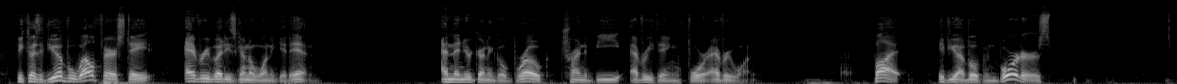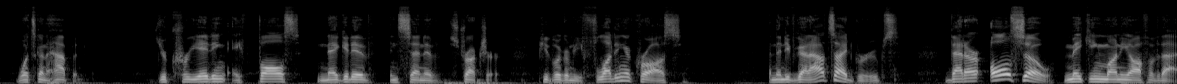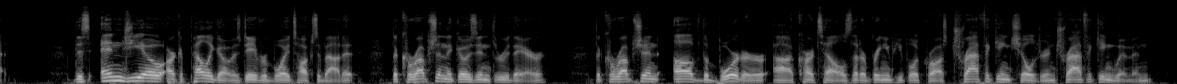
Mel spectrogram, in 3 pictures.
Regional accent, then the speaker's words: Philadelphia, Pennsylvania, United States; I'm from the Philly area

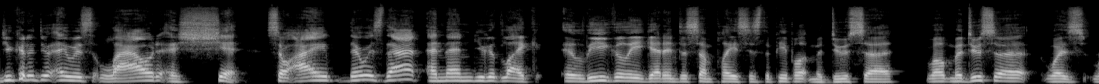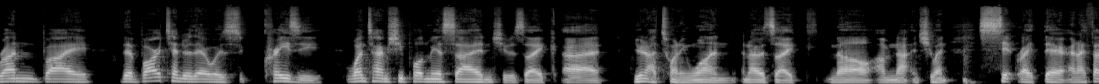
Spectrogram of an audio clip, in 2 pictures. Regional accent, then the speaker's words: Philadelphia, Pennsylvania, United States; No, I am from the Philly area.

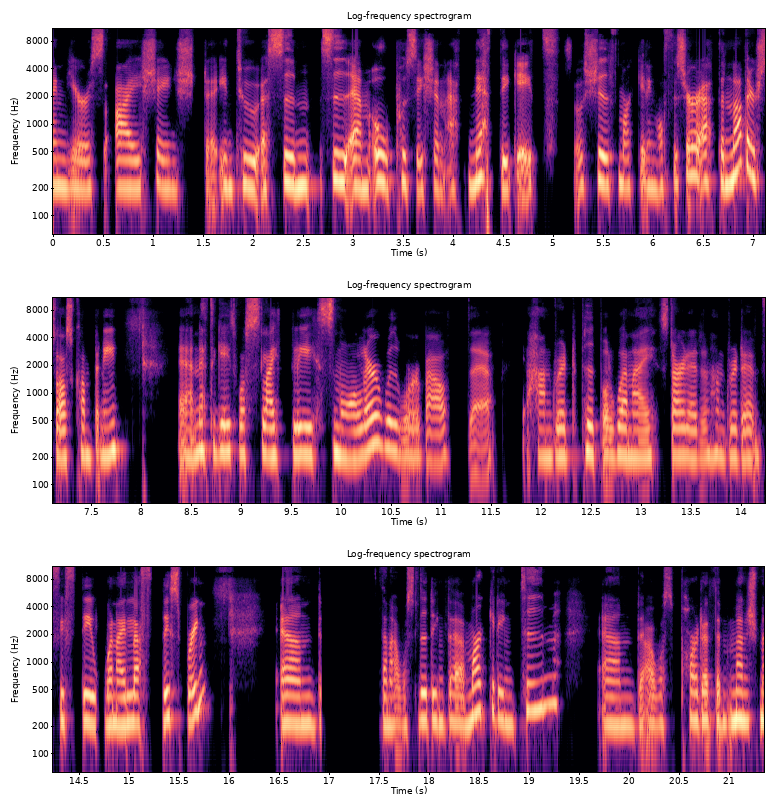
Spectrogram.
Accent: Sweden; also born or lived in Lund / Stockholm; I am born and raised in Sweden, and I live in Stockholm since 2011.

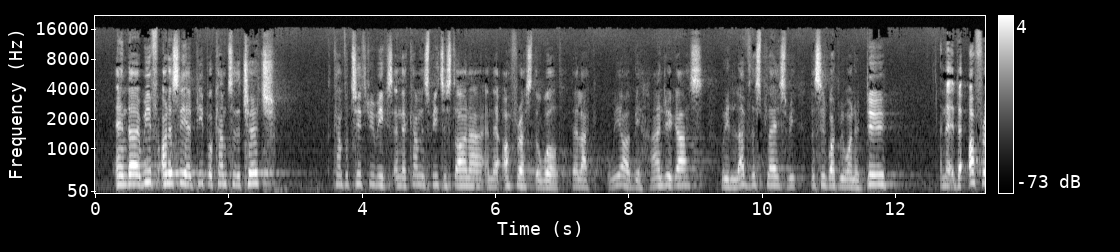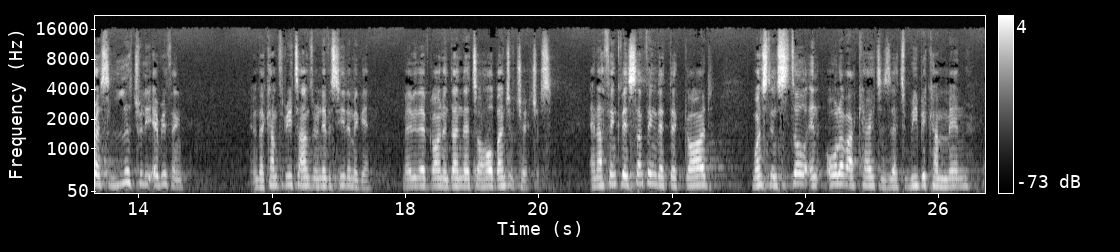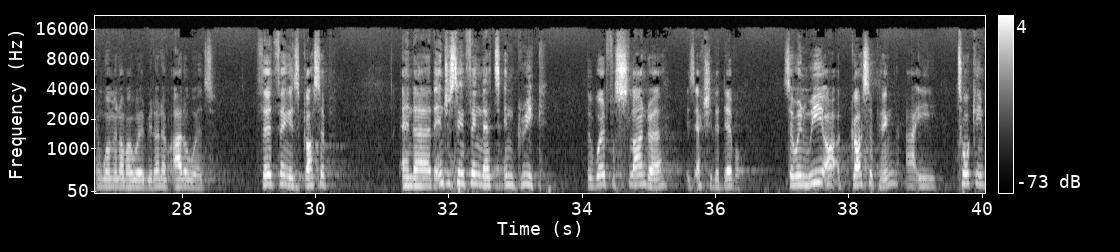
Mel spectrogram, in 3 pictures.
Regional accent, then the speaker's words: South Africa; We grew up in South Africa

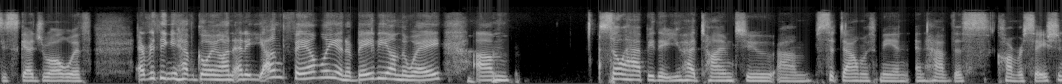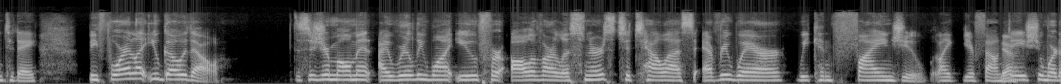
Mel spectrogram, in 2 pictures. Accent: Canada; I'm from Canada

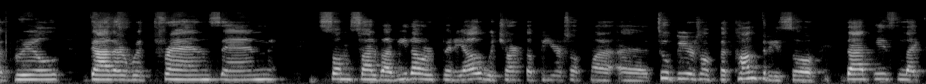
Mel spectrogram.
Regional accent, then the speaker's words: San Pedro Sula, Cortés, Honduras; I'm a proud Honduran that love his my country. I am from San Pedro Sula

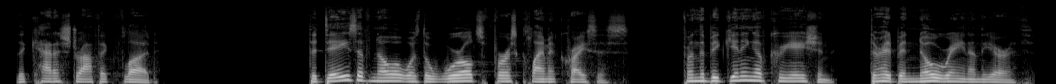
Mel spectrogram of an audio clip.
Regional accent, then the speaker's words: New York City, New York, United States; a little kid growing up in the Big Apple

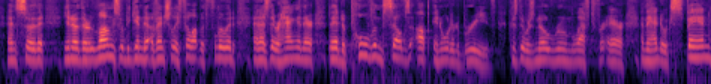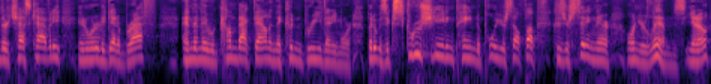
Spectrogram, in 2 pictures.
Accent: United States; being born into America where the reigning, religion is Christianity

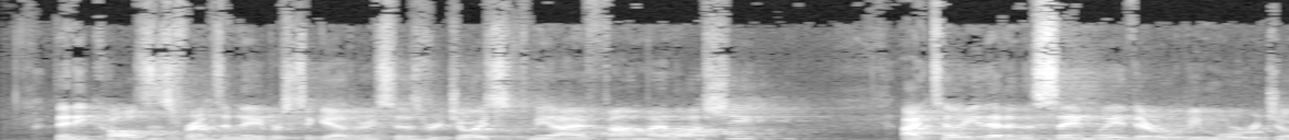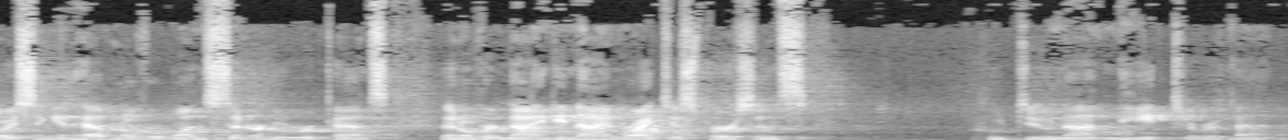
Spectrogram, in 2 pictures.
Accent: United States; being an American kid, growing up in this country

